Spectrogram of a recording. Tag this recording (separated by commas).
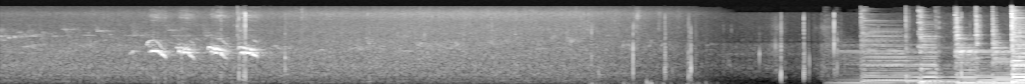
Music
